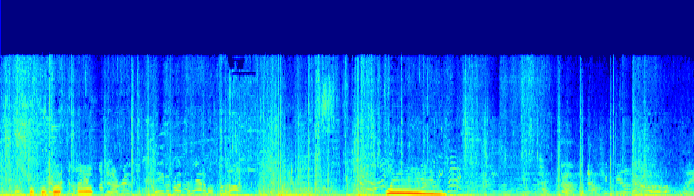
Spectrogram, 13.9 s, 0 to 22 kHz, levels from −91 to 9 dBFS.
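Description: AAC frame loss with concealment: lost frames were patched from the last good spectrum, leaving short smeared, phasey patches at 1.88–2.00 s, 6.03–6.08 s, 9.86–9.97 s and 12.51–12.62 s, each fitting one or two missing frames.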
